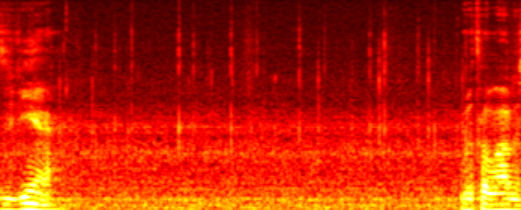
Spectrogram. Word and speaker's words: vient: And for il et elle, it's vient. With a lot of silent letters.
